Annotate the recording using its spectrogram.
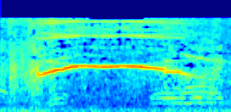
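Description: A single long, high whistle, one clear note that slides up at the start, holds, and dips near the end, louder than the crowd chatter around it.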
